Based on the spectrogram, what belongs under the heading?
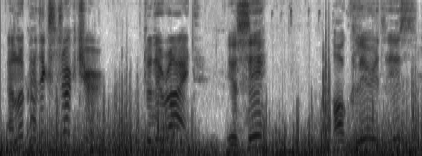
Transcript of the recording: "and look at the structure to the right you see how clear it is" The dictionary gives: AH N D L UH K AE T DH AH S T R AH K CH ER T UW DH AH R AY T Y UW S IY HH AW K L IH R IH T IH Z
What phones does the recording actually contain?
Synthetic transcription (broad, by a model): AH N L UH K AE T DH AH S T R AH K CH ER T UW DH AH R AY T Y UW S IY HH AW K L IH R IH T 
